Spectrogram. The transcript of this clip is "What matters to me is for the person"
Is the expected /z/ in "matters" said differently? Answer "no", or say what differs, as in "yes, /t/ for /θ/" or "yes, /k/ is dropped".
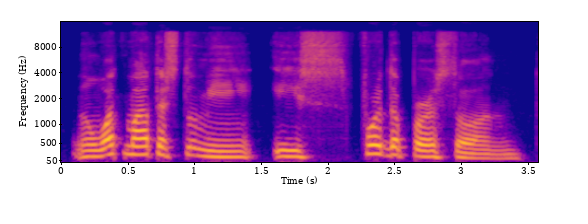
yes, /s/ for /z/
